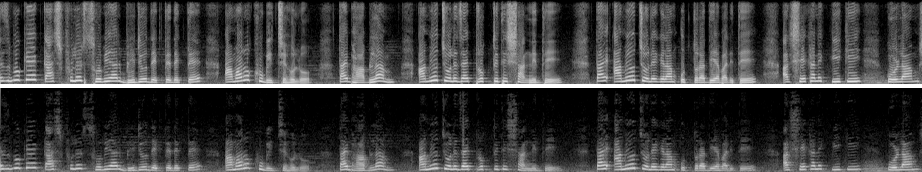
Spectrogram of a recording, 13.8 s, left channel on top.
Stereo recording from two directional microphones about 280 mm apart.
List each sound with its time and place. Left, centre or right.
0.0 s speech: left
13.3 s speech: left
